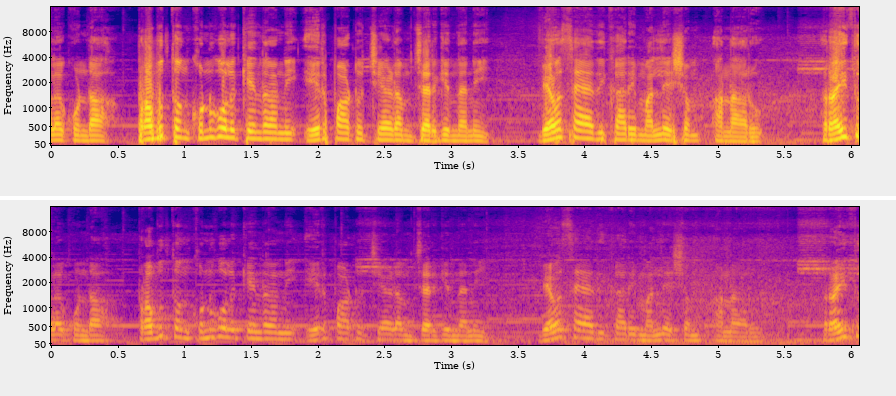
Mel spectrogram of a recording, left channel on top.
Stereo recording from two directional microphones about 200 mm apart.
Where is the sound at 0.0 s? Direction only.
35° left (ahead or behind).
